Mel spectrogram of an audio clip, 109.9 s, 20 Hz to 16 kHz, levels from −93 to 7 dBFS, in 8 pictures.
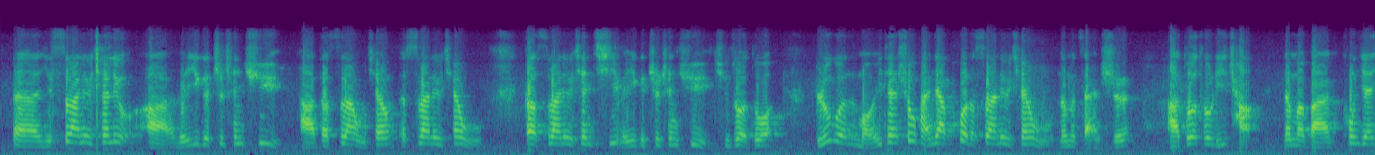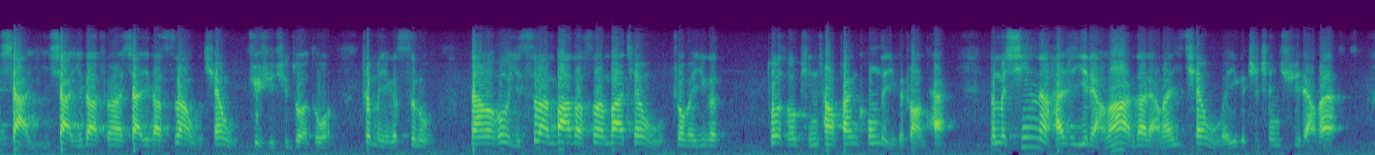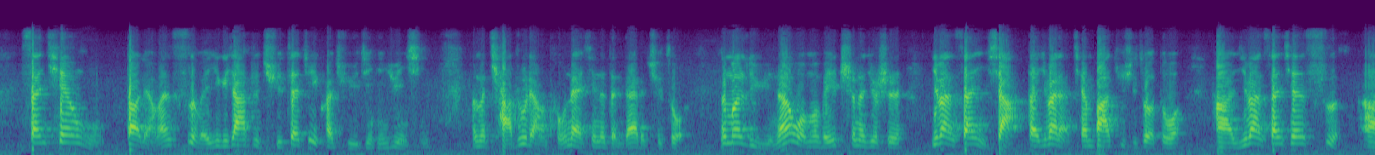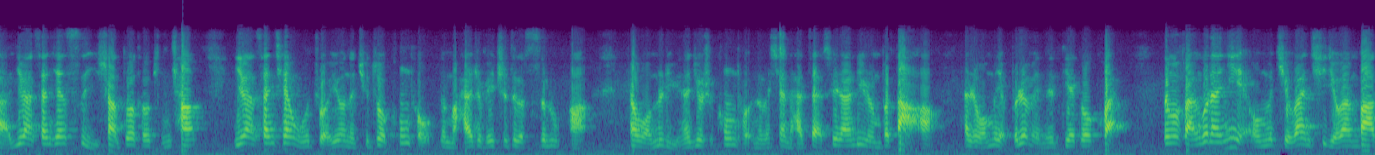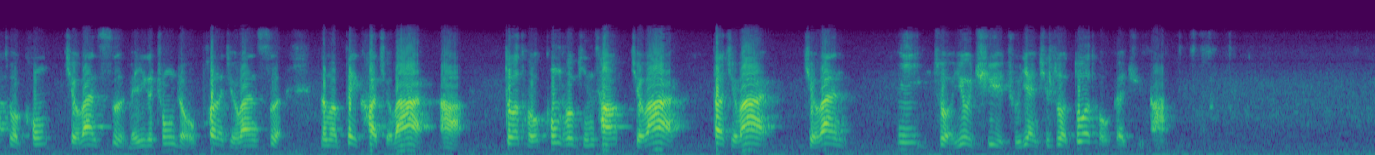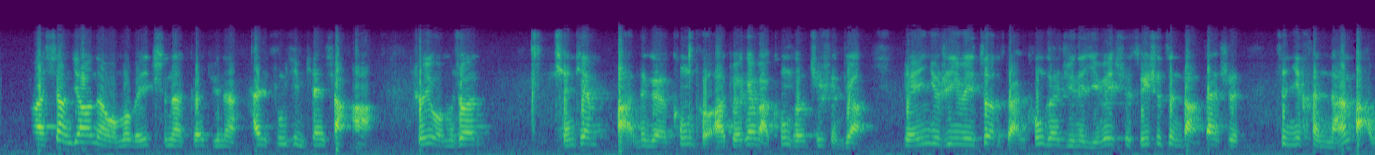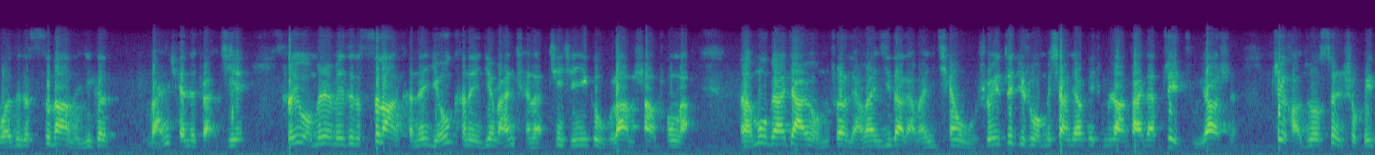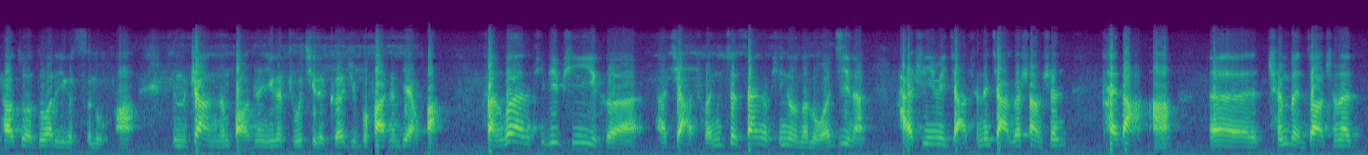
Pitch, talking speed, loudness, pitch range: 140 Hz, 310 characters per minute, -18 LUFS, 130-155 Hz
